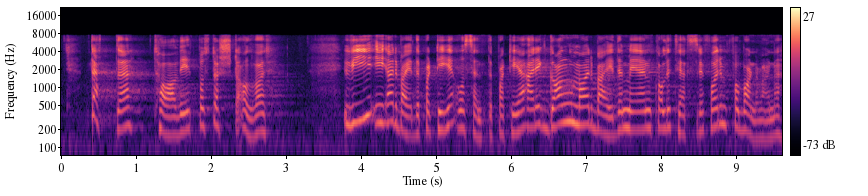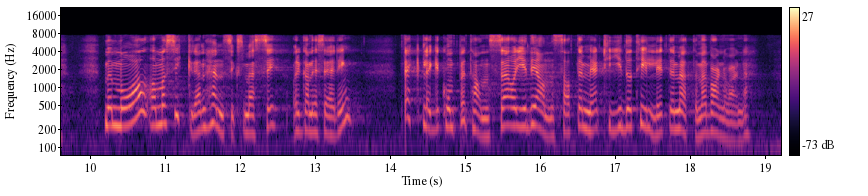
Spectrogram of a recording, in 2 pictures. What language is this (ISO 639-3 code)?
nor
